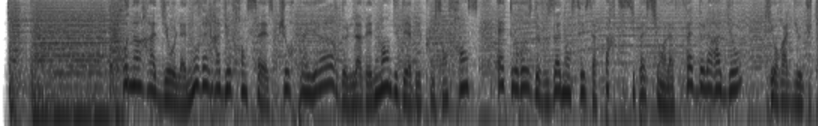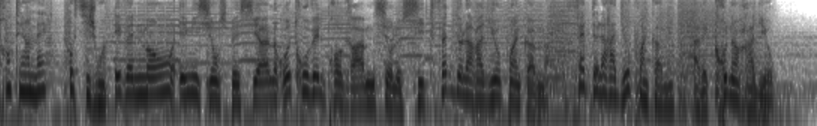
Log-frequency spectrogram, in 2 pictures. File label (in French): SPOT CROONER annonce courte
